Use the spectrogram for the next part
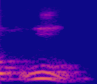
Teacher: oo is a back vowel, right?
